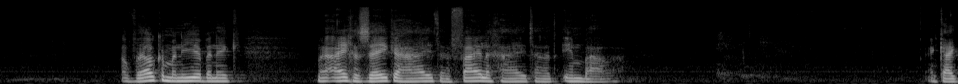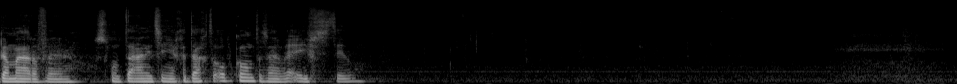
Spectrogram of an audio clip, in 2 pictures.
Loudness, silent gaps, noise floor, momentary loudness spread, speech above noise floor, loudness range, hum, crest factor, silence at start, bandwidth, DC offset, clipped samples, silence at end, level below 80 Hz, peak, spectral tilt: -28 LUFS; none; -63 dBFS; 15 LU; 35 dB; 12 LU; none; 20 dB; 1.2 s; 15.5 kHz; under 0.1%; under 0.1%; 5.9 s; -74 dBFS; -10 dBFS; -7 dB/octave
